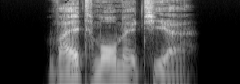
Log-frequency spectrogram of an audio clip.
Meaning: groundhog, woodchuck
- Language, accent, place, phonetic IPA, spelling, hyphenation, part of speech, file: German, Germany, Berlin, [ˈvaltmʊʁml̩tiːɐ̯], Waldmurmeltier, Wald‧mur‧mel‧tier, noun, De-Waldmurmeltier.ogg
